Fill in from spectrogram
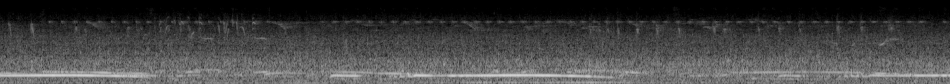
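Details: Pelung puter, or Eurasian collared dove, recorded for bird keepers: drawn-out, level, hooting coos of about two seconds, separated by short lower notes, with a steady low hum and a faint high whine behind.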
